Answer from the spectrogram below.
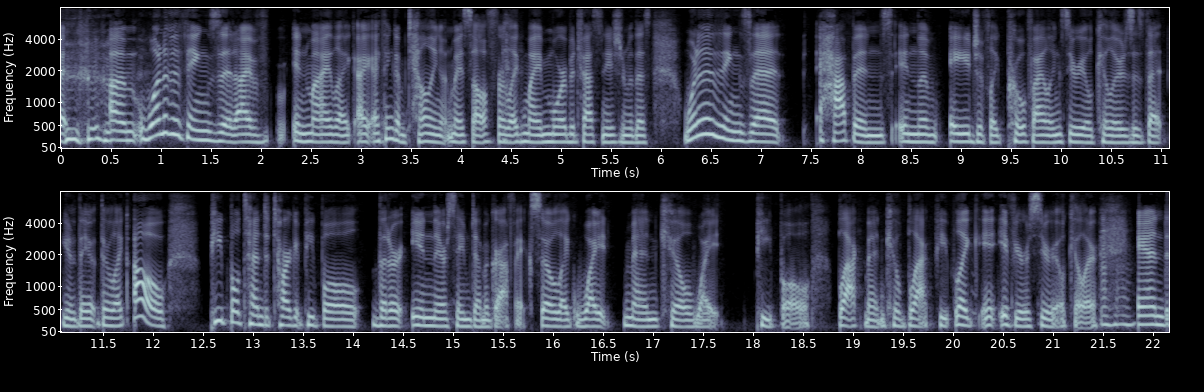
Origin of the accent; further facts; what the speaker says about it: Wisconsin, United States; They're Eastern Wisconsin. I'm from Western Wisconsin.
